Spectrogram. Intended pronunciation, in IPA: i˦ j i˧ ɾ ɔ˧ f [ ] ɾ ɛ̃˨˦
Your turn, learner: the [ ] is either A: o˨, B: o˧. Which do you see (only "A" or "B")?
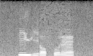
A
